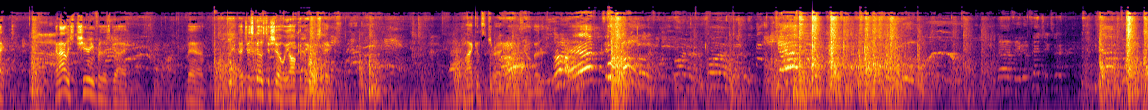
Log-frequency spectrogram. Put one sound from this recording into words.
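Men shout excitedly nearby.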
